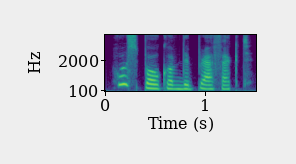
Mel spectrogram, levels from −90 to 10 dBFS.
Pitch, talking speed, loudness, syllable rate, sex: 235 Hz, 200 wpm, -16 LUFS, 4.8 syllables/s, female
